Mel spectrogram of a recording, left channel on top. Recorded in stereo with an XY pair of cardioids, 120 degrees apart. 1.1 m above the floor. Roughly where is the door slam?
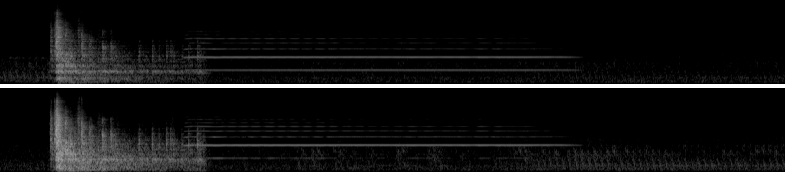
Ahead right.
